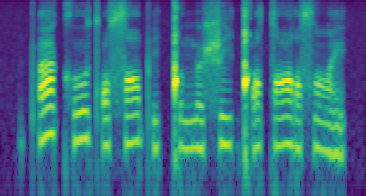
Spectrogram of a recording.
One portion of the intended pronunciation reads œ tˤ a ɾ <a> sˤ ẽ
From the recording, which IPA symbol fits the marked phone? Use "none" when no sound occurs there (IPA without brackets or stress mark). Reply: ə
